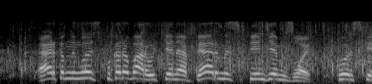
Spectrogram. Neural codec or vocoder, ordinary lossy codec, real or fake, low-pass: none; none; real; none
